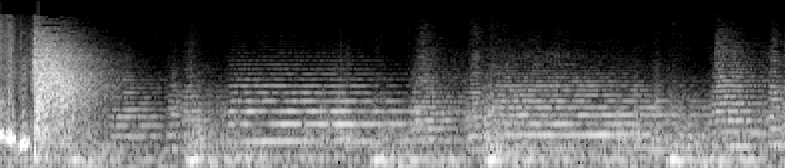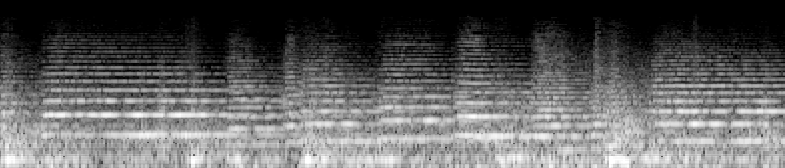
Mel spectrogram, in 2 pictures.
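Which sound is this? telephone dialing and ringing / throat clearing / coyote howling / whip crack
whip crack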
